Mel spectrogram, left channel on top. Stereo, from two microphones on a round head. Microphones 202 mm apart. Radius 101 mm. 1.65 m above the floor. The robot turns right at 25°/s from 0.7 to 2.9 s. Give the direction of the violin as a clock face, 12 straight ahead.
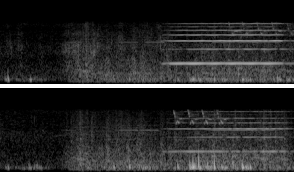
8 o'clock.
